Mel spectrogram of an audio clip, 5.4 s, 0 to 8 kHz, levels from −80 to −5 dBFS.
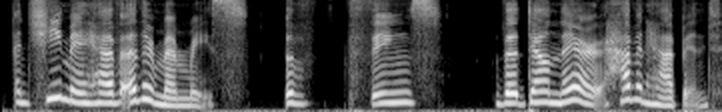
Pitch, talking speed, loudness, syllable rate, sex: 260 Hz, 120 wpm, -17 LUFS, 4.6 syllables/s, female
